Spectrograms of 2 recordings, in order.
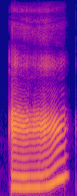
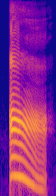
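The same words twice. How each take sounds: First: The syllable is said with the second tone. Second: The syllable is said with the fourth tone. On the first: "이 성" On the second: "사 성"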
